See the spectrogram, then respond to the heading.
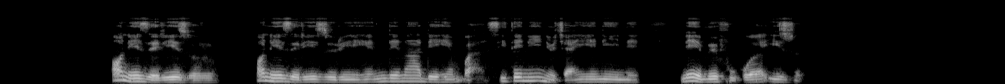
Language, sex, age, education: Igbo, male, 30-45, tertiary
